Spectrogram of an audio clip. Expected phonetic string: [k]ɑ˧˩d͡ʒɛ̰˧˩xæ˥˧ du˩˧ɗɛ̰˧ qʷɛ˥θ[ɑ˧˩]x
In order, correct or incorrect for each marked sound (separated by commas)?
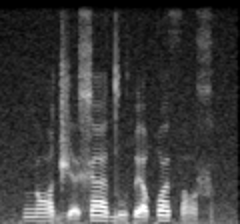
incorrect, incorrect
